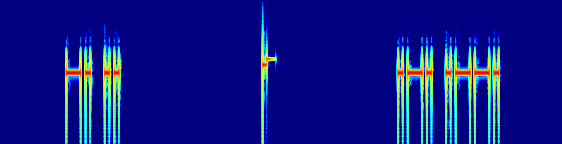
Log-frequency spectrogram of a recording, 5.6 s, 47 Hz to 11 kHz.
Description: Morse code, heard as a keyed tone, about 25 wpm, 700 Hz. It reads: NI RP
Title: Top Two Letter Combinations in Words 25wpm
